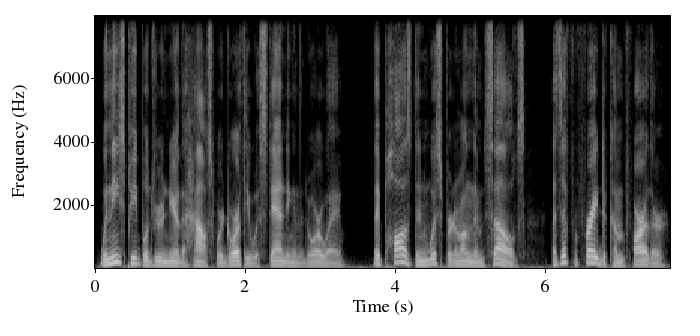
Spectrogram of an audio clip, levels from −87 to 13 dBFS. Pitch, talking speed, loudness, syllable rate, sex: 120 Hz, 205 wpm, -20 LUFS, 6.2 syllables/s, male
